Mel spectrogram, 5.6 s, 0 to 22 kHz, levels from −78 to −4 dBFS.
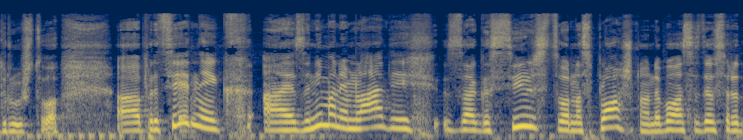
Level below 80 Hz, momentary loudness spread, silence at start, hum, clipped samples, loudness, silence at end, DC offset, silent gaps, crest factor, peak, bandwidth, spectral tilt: -38 dBFS; 5 LU; 0 s; none; under 0.1%; -15 LUFS; 0 s; under 0.1%; none; 14 dB; -2 dBFS; 15.5 kHz; -4 dB/octave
